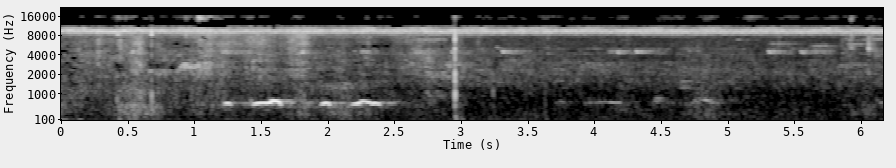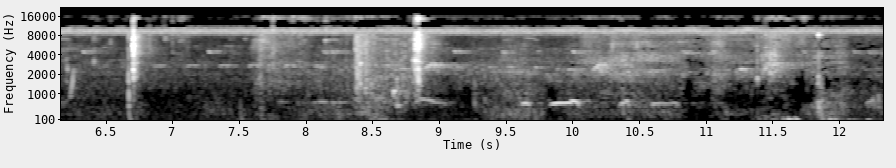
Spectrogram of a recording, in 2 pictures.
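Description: Faint outdoor ambience with a bird calling in two runs of short, low, wavering notes, a few notes each. Two sharp clicks stand out as the loudest sounds.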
